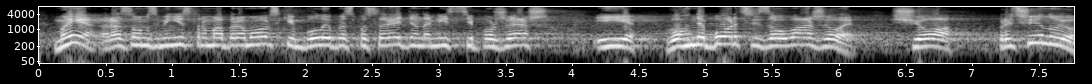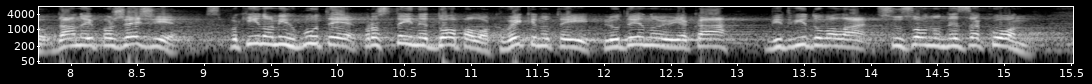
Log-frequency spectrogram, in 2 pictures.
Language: Ukrainian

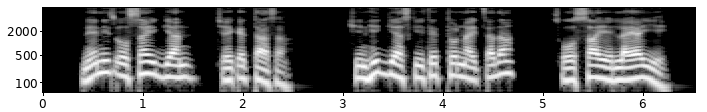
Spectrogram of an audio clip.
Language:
Gofa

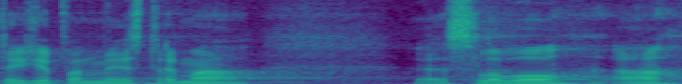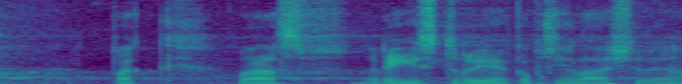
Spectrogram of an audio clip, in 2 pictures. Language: Czech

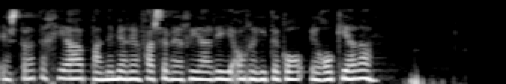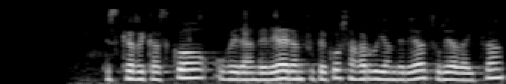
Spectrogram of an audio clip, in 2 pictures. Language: Basque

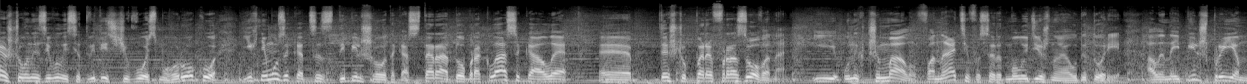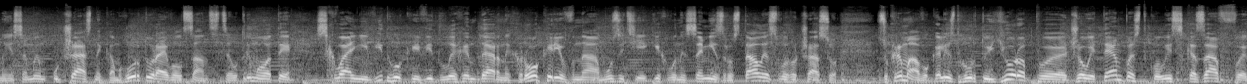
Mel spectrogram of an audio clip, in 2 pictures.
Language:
Ukrainian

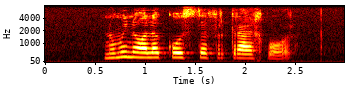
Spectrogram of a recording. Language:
Afrikaans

